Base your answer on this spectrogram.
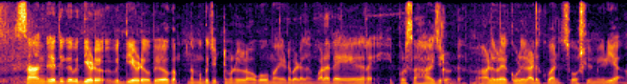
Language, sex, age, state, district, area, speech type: Malayalam, male, 18-30, Kerala, Thiruvananthapuram, rural, spontaneous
